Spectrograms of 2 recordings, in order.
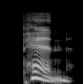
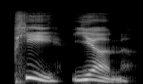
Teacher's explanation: The Southern drawl is famous for turning one-syllable words into two syllables. · The word pen, in Standard American English, it's just pen. Quick, short. In the Southern drawl, it becomes pee-yan. Two syllables.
